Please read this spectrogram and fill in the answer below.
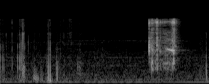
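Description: Handling noise from a hand-held smartphone: a few light clicks, then a short, louder rustling scrape about a second and a half in, over a steady low hum.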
